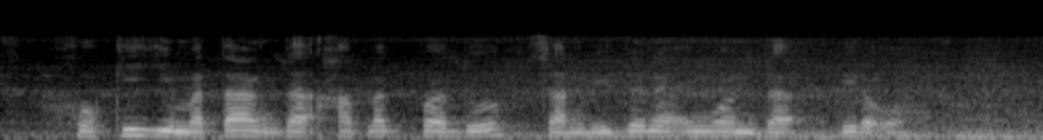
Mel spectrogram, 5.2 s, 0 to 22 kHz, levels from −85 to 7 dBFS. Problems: constant background noise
